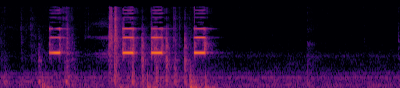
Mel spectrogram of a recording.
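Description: Electric range's oven control keypad beeping as the timer buttons are pressed. There is one short high beep, then three more in quick succession.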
